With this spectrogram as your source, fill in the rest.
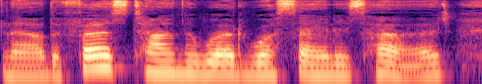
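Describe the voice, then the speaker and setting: A woman's fairly low pitch and dark, mellow tone, in a British accent. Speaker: pagan podcaster. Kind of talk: podcast talk on pagan folklore.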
